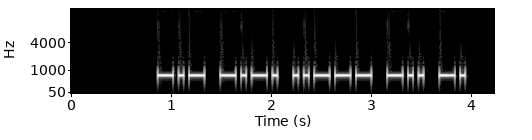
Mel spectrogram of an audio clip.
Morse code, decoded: KC2DN

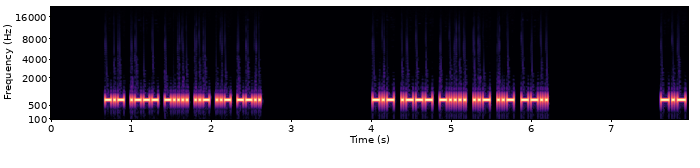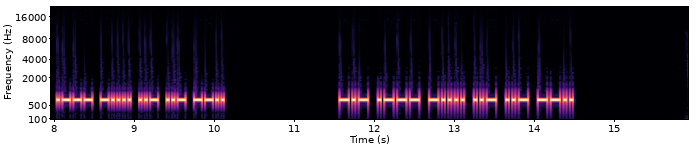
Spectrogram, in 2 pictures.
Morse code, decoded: KJ6UUZ KJ6UUZ KJ6UUZ KJ6UUZ

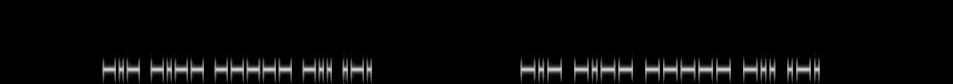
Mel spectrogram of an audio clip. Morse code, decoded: KY0DR KY0DR

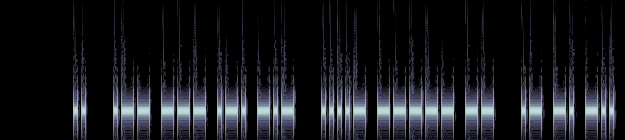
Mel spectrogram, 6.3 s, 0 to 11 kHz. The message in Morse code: I WORK 40M AND

